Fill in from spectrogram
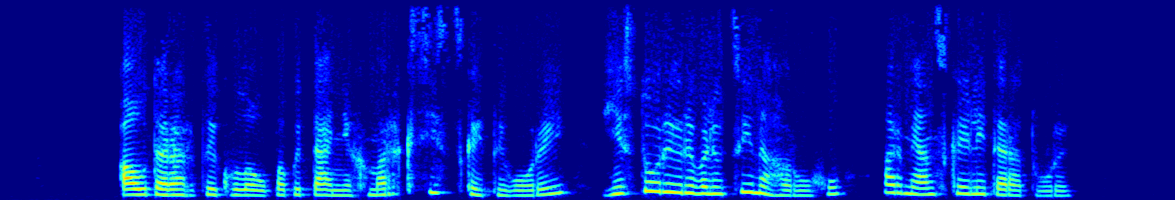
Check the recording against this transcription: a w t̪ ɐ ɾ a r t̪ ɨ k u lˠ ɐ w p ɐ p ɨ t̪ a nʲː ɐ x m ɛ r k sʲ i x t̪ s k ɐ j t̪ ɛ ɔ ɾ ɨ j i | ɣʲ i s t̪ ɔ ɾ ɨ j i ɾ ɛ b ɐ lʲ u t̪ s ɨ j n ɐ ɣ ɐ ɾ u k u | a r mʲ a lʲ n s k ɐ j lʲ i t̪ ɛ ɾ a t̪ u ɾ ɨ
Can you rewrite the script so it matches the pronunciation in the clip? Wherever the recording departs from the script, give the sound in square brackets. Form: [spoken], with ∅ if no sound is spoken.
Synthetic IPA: a w t̪ ɐ ɾ a r t̪ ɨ k u lˠ ɐ w p ɐ p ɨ t̪ a nʲː ɐ x m [a] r k sʲ i [s] t̪ s k ɐ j t̪ ɛ ɔ ɾ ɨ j i | ɣʲ i s t̪ ɔ ɾ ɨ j i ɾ ɛ [v] ɐ lʲ u t̪ s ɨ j n ɐ ɣ ɐ ɾ u [x] u | a r mʲ a [∅] n s k ɐ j lʲ i t̪ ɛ ɾ a t̪ u ɾ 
